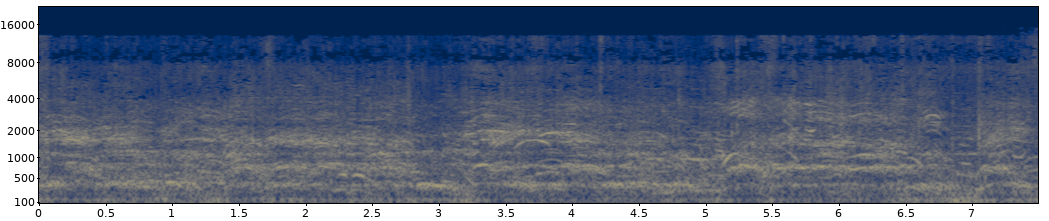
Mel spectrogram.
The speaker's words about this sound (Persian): در حداقل 5 استان کشور مردم به خیابان ها آمدند. در دسپول، ایزه و اهواز در شبهای گذشته معترضان اینچنین علیه مقام های جمهوری اسلامی شعار دادند.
